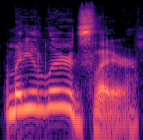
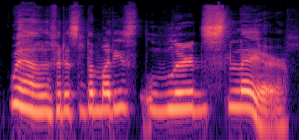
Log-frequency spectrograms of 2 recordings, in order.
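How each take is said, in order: First: High bard voice leaning early on "mighty Lurd", dropping on "Slayer"; high, theatrical stress on "mighty"; corrected emphasis. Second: High, loud storybook bard voice; high-pitched, winking bard; playful bard greeting. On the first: Shown as a demonstration. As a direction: redo the title with the weight moved onto "mighty". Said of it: "I put the emphasis on the wrong word". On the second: Acted. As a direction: hail a hero with a high, theatrical flourish.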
